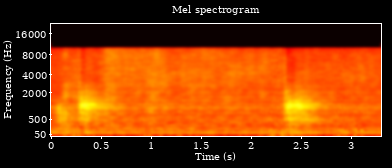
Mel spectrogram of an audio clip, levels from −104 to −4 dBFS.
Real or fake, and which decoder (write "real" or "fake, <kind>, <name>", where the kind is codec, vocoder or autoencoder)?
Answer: fake, vocoder, Vocos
